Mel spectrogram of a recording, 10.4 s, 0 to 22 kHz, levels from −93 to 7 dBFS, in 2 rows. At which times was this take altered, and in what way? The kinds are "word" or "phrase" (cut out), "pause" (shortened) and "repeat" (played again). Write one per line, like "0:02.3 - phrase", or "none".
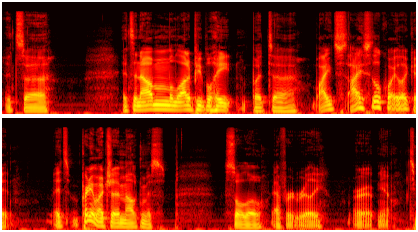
none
